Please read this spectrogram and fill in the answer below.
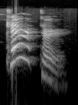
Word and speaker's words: character: is a consonant digraph character character very good character doesn't have a consonant digraph because the letter h here is a silent letter always remember that these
